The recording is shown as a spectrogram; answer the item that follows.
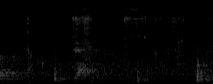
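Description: Near silence with a few faint scattered taps and rustles.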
